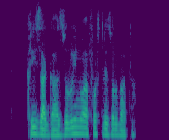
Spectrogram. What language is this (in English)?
Romanian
